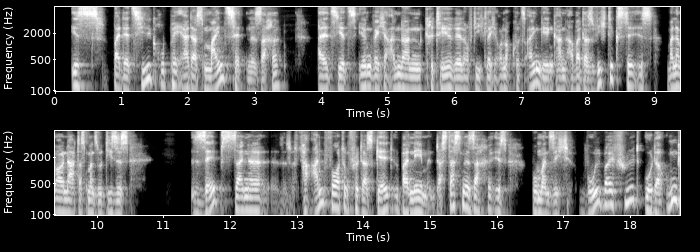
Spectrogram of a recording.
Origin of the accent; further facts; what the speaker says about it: North Rhine-Westphalia, Germany; wir kommen ja beide aus dem Pott.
